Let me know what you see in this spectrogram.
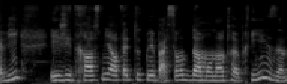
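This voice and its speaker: At a fairly slow pace, a woman talks. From rural France. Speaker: wellness entrepreneur and author. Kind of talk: interview. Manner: halting.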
